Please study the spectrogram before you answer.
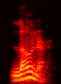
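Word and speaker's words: Loughner: is Jared Lee now I've heard a bunch of pronunciations lner louner it's l o u g h n r which is interesting because if you spell it like do with the o u g silent actually becomes loner which is actually I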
